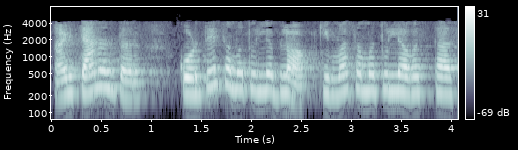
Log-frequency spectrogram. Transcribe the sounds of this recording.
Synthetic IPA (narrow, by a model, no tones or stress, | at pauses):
aɽ̃it̪janənt̪əɾ | koɳt̪esəmət̪ulːeblɔkːĩw̃ʋasəmət̪uljaəʋəst̪ʰaəs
